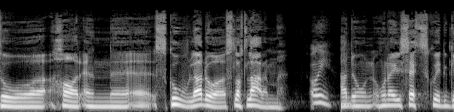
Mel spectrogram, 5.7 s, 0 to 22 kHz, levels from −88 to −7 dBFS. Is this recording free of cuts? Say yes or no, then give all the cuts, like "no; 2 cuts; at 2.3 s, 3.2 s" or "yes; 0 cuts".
no; 1 cut; at 4.3 s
